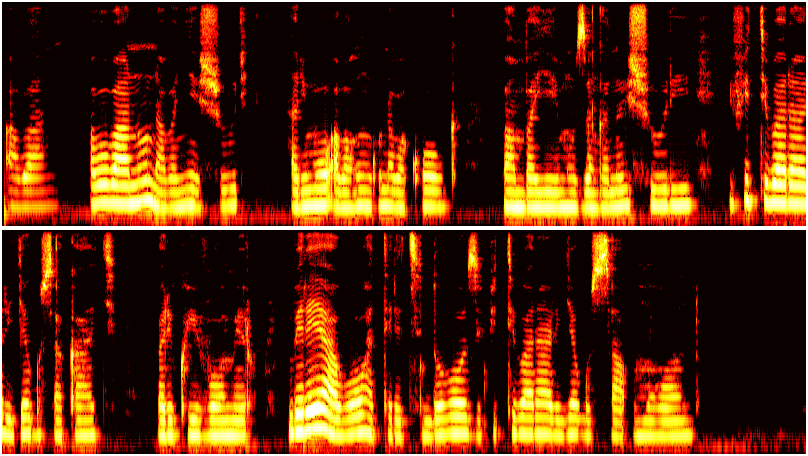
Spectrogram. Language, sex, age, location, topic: Kinyarwanda, female, 18-24, Kigali, health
